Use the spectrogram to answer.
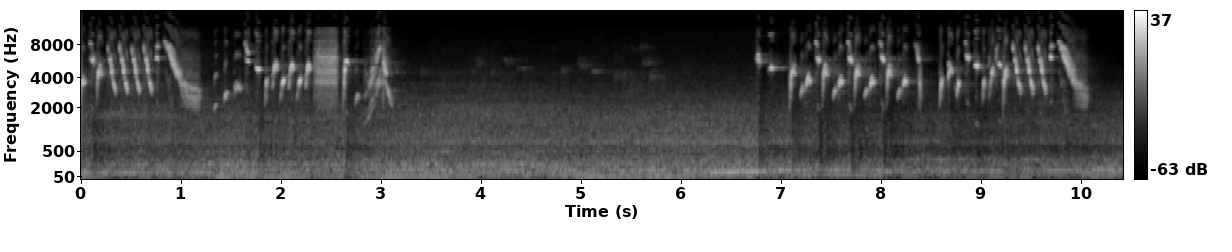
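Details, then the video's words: Six-year-old wild-caught European goldfinch singing its field-type song, recorded 26 December 2019: two bursts of fast, tinkling, high twittering notes with buzzy trills, separated by several seconds of quiet background hiss. "Chant du chardonneret / Goldfinch song"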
